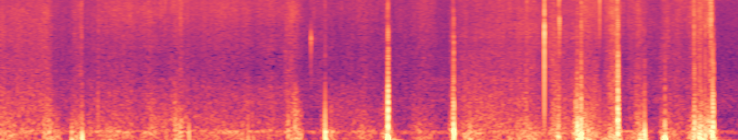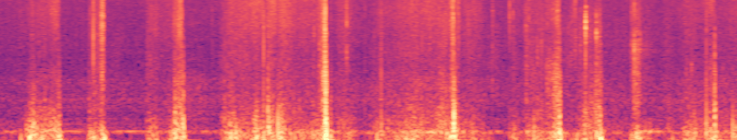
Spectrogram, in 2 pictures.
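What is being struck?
Synthetic fur microphone windscreen.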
